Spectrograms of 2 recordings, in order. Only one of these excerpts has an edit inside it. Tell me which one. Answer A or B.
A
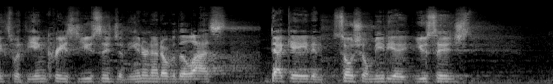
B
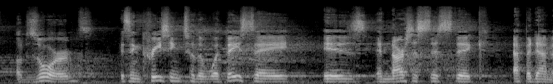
A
